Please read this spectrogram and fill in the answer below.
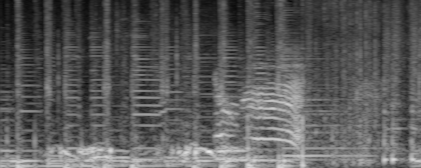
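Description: Cartoon background music continues on guitar. Around two seconds in, a wordless vocal sound slides steeply down in pitch over about a second.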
